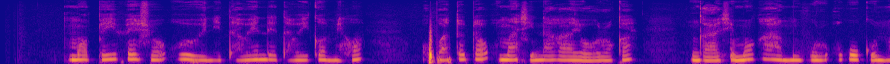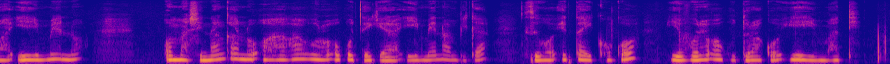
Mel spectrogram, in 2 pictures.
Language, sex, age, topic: Oshiwambo, female, 25-35, agriculture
